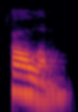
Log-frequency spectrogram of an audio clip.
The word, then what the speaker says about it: column: O N final, autumn, termina em M, autumn, column.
